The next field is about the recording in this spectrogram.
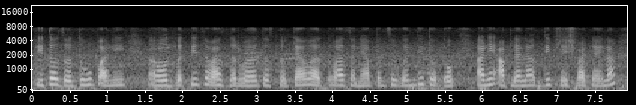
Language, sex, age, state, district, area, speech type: Marathi, female, 18-30, Maharashtra, Satara, rural, spontaneous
